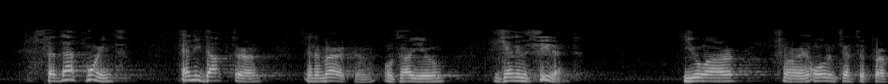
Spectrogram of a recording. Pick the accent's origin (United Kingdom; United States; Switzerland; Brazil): United Kingdom; I'm clearly a Brit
